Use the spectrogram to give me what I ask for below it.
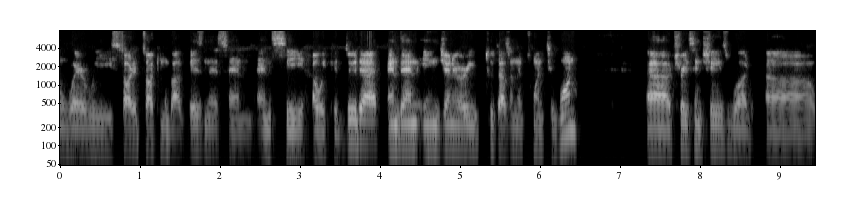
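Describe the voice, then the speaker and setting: A man from Belgium with a Belgian French accent, chatting as a podcast guest, relaxed and rambling with many fillers. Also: lowish voice, no room sound, poor audio. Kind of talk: casual interview chat.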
